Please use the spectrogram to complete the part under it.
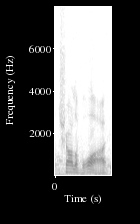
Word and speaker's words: Charlevoix: And Charlevoix is French, and Charlevoix is actually the way you pronounce it if you're French, by the way.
